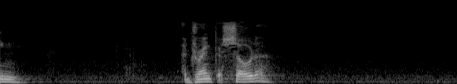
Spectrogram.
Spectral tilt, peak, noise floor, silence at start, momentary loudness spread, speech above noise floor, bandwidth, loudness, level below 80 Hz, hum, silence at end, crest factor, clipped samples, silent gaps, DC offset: -5.5 dB/octave; -12 dBFS; -58 dBFS; 0 s; 13 LU; 30 dB; 7.8 kHz; -29 LUFS; -66 dBFS; 60 Hz at -55 dBFS; 1.8 s; 20 dB; under 0.1%; none; under 0.1%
